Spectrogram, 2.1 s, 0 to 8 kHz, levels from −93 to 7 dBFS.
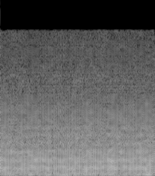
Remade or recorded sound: remade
